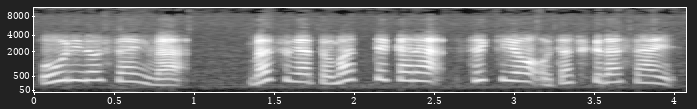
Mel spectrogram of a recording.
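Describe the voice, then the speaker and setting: Female bus announcer, very high voice, formal and measured, heard through a narrow lo-fi onboard speaker. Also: animated, background noise. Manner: polite, formal, measured enunciation. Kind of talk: scripted bus stop announcements and ad reads. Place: recorded announcement played inside a bus. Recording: muffled, lo-fi bus speaker recording.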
